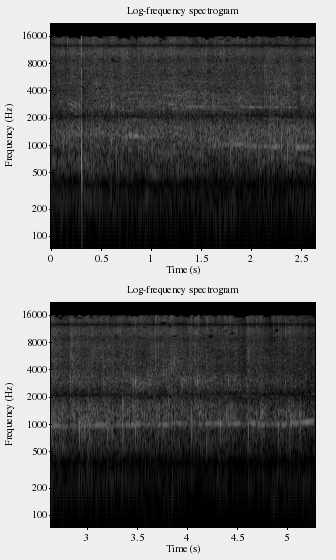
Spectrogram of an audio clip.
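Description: A steady round of applause from a group that includes kids, a dense wash of many hands clapping at once that holds at an even level for several seconds, opening with one sharp clap, applauding someone praised for being obedient and helpful.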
